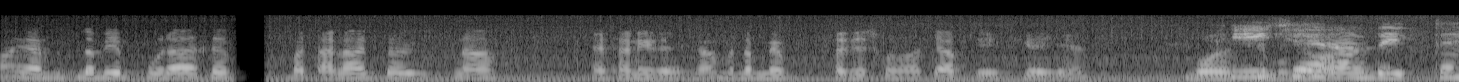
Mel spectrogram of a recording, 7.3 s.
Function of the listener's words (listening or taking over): taking over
